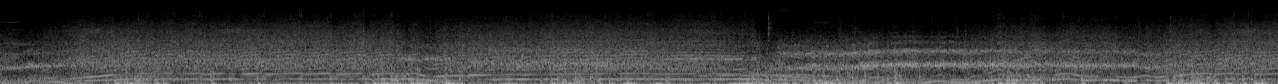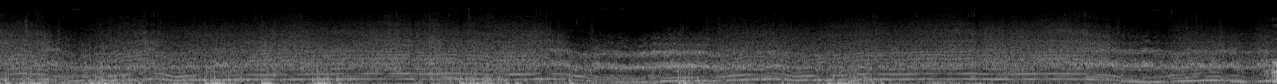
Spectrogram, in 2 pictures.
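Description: Porsche drift build in Forza Horizon 2 sliding through corners, its tires squealing loudly and continuously over a straining engine, the pitch rising and falling as each drift swings through.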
